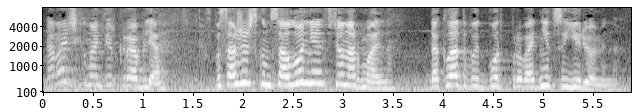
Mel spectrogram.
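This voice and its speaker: Radio-play air hostess: very high voice, lively intonation, courteous and soothing. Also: female voice, fast, background noise. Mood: brisk, polite. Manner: courteous, reporting crisply. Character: polite, soothing female flight attendant. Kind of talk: 1970s Soviet radio play acting.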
